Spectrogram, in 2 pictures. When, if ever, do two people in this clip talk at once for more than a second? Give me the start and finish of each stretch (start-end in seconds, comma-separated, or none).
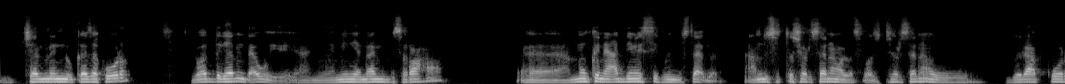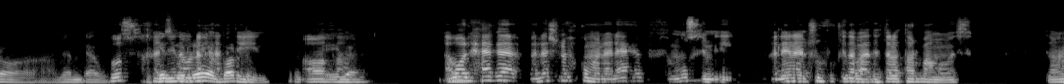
11.7-13.2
